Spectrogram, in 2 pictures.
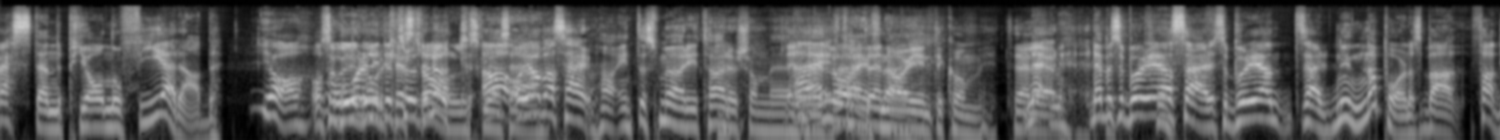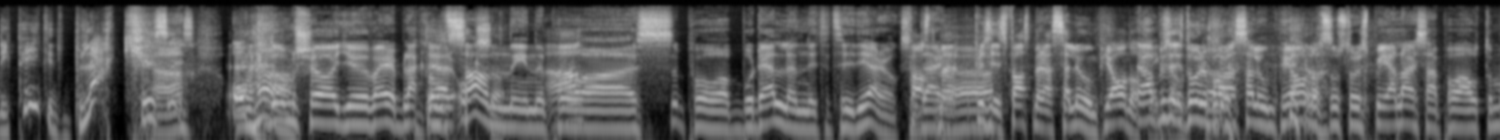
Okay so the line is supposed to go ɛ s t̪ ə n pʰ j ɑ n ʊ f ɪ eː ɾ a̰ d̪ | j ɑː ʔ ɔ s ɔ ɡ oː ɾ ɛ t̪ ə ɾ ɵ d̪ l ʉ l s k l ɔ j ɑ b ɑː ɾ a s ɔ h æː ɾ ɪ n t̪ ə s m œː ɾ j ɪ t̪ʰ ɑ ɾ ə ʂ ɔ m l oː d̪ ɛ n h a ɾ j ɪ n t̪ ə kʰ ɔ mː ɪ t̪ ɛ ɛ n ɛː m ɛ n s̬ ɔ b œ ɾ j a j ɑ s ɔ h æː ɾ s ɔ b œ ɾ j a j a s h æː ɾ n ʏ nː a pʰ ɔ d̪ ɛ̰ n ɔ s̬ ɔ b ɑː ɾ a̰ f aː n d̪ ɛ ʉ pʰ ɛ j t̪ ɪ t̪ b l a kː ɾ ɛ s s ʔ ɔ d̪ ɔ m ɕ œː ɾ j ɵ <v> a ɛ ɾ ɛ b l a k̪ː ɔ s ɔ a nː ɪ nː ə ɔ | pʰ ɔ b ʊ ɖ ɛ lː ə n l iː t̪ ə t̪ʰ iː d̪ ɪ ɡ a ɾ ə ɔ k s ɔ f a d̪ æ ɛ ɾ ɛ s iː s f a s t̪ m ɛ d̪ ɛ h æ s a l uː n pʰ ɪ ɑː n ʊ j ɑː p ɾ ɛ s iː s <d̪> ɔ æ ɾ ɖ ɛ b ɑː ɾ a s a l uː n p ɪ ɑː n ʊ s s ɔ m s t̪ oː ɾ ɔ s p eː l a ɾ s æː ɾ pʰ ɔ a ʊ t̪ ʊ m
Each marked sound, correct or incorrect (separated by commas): correct, correct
